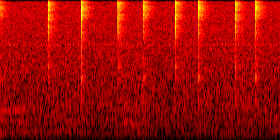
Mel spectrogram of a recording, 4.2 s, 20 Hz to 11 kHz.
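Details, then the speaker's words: Relay on a homemade Arduino Mega battery tester/charger board, driven from 5 V: crisp, clean single clicks, about nine in four seconds, so the relay is switching properly. "get it click ok so the relays working"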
